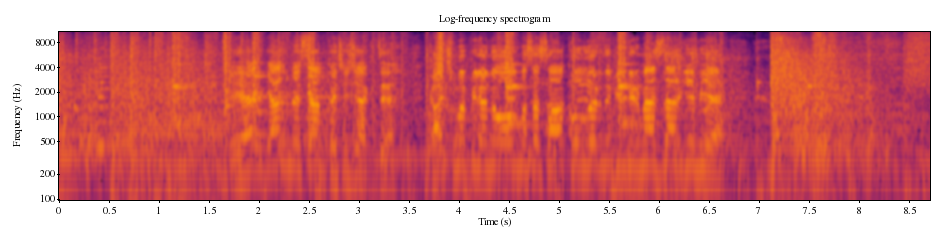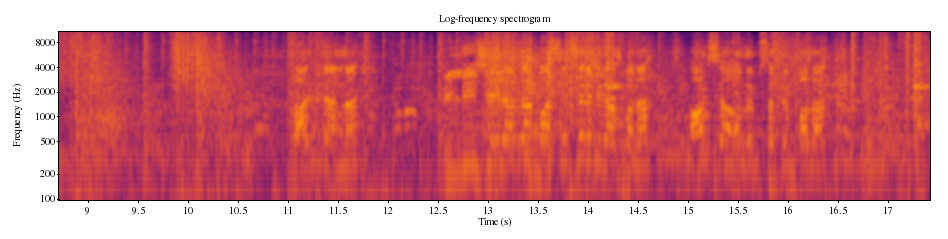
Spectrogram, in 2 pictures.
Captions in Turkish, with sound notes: (Silah sesleri) Eğer gelmeseydim kaçacaktı. Kaçma planı olmazsa, sağ kollarını bindirmezler gemiye. (Silah sesleri) Harbiden lan, bildiğin şeylerden bahsetsene biraz bana. Arsa alım satım falan.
